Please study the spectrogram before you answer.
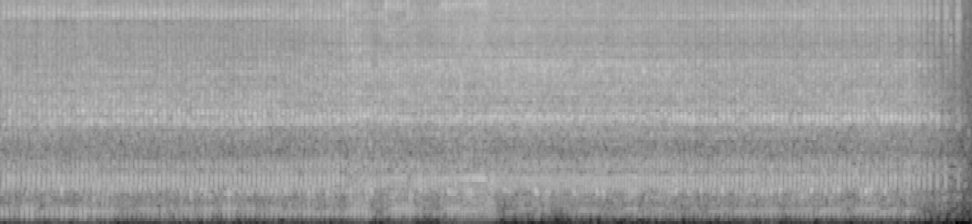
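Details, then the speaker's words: Dumpster-found Yamaha two-stroke outboard in a bucket of water: steady, crisp high-pitched buzz with even pop and no misses, then shut off via working kill switch; healthy after only restringing, plug check and gas down the carb. "Kill switch even works. Well, there you have it. This little thing's alive."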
